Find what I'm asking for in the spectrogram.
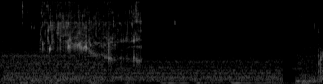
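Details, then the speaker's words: VBM Domobar dual-boiler dual-profiler espresso machine warming up: soft drips and ticks with a short hiss as the boiler heats; normal warm-up, which takes about 30 minutes. "right now we can hear the machine Heating and we'll be back shortly because we have to let the machine heat"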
